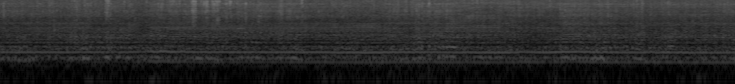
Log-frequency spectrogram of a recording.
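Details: Busy honey bees moving about in an open hive on a sunny, slightly windy day, recorded from inside the hive: continuous even hum with stacked tones and a soft crackle of movement.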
